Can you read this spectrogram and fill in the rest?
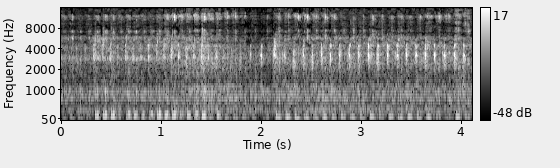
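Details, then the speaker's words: Kawasaki Bajaj CT 100 motorcycle engine at steady idle: quick, even metallic clatter on every firing pulse; timing chain slack, excessive clearance found on checking, chain replaced with a new genuine one. "ito actual na tunog ng timing chin ito pag-check guys gamit na kayo ng fl scroll tapos pisilinpisilin niyo kapag maluwag na ang clearance ibig sabihin law-law na ang ating timing chain"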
